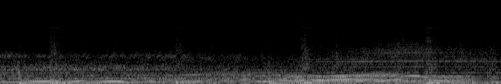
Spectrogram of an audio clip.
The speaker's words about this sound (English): sort of whale-like noises. Uh, their throats kind of extending like a like a bullfrog um, Frog as they make these.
